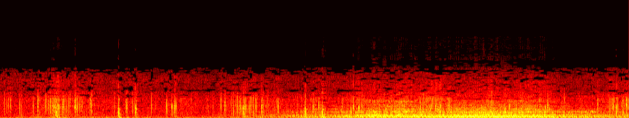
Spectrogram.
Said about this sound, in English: I sit here in the boat as it skims over the lake toward the mainland.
